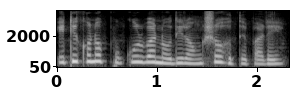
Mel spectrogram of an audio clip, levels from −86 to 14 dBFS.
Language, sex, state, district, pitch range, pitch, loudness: Bengali, female, West Bengal, Cooch Behar, 230-310 Hz, 275 Hz, -15 LUFS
